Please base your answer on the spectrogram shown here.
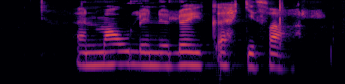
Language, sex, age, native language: Icelandic, female, 8, Icelandic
